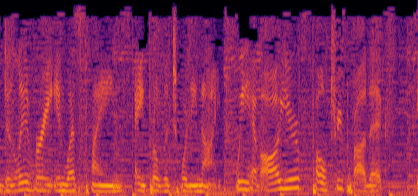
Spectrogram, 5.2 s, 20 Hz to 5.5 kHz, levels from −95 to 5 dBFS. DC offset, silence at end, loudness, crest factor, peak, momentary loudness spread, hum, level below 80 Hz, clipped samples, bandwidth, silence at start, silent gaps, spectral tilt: under 0.1%; 0 s; -21 LUFS; 12 dB; -10 dBFS; 5 LU; none; -38 dBFS; under 0.1%; 5.4 kHz; 0 s; none; -7.5 dB/octave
